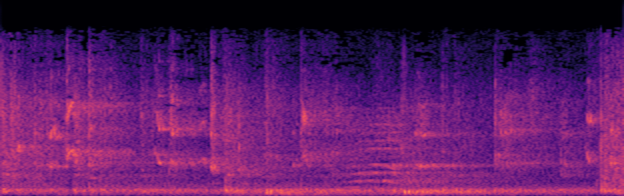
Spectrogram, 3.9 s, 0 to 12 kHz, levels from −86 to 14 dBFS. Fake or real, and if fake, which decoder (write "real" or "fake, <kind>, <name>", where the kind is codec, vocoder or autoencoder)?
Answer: real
